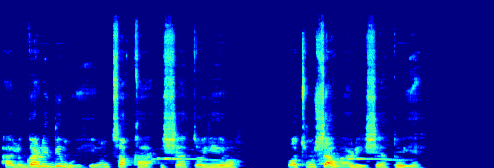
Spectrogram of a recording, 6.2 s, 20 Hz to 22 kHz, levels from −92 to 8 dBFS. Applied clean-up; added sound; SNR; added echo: classical method Wiener filter.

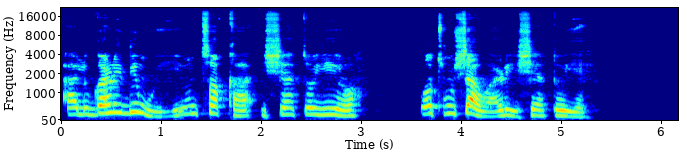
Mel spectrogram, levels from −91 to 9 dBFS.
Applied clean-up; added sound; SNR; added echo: none; none; none; none.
